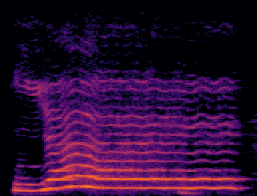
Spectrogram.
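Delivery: high, held, sung-out yay; sing-song cheer. Real, not acted. Streamer cheering her camera fix, sing-song cheer. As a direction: draw it out high on one note.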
